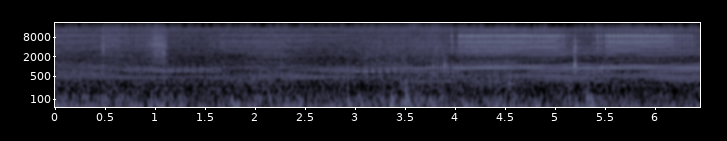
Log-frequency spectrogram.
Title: 2019 Ford Escape humming noise when shut off.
